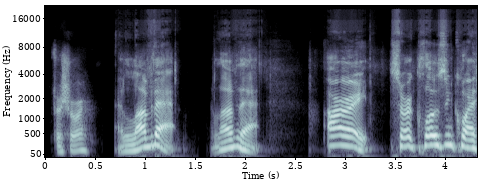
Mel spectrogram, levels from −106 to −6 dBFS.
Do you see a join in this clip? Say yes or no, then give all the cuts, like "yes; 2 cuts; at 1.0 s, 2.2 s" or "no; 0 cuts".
no; 0 cuts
